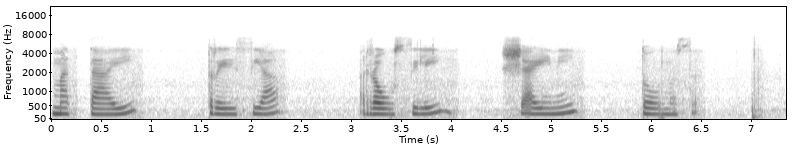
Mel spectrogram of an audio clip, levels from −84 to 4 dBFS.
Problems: low volume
